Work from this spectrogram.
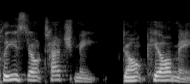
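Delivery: acted-out panicked pleading tone. Retelling lying in bed as figures move closer, reliving panicked pleading. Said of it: "I'm panicking and freaking out".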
